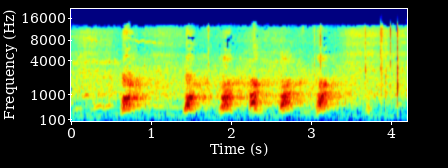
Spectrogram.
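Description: A dog barking six times in quick succession, short sharp barks about half a second apart, after a brief faint whine.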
